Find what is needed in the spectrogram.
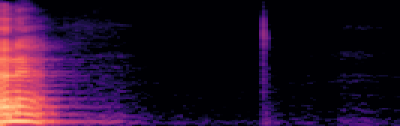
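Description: A man's voice ending a word, then near silence broken only by one faint click about a second in.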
